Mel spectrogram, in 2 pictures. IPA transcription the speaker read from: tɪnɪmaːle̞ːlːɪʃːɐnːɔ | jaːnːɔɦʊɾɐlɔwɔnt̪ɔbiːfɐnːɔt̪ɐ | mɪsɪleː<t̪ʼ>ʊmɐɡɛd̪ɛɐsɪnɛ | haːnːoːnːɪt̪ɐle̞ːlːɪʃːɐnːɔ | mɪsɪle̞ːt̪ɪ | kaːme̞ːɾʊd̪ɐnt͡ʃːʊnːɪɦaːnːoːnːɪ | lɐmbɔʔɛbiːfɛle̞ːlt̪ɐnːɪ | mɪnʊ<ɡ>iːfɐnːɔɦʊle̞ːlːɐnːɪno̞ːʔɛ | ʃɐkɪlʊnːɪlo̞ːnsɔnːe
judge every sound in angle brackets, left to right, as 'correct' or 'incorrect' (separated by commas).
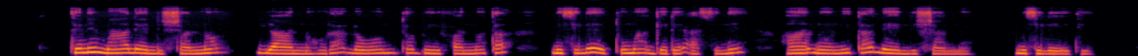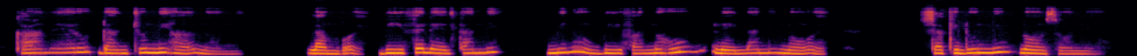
correct, incorrect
